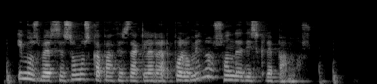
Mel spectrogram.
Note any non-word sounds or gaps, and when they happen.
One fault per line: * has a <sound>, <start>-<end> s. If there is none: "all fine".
all fine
